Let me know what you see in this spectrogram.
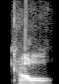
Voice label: "cowl", American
